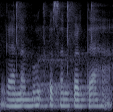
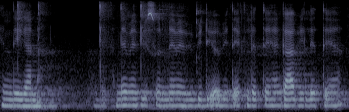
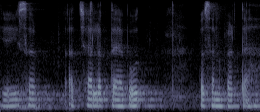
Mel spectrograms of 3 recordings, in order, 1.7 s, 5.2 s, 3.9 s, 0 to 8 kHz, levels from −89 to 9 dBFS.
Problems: background sounds at intervals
